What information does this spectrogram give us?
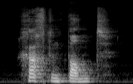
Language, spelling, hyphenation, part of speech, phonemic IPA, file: Dutch, grachtenpand, grach‧ten‧pand, noun, /ˈɣrɑx.tə(n)ˌpɑnt/, Nl-grachtenpand.ogg
- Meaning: a building located beside an urban canal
